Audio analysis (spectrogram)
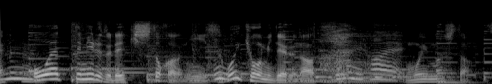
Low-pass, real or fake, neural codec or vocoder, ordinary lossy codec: none; real; none; none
